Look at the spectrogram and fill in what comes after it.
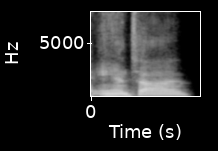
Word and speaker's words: Anton: But on the third time, if you're still calling me something other than Anton, then you're saying to me that you don't care enough about me to even pronounce my name right.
